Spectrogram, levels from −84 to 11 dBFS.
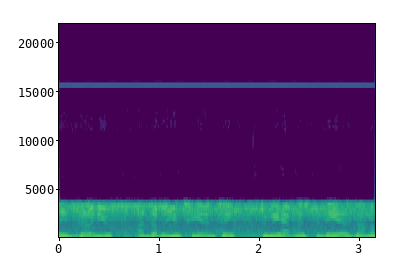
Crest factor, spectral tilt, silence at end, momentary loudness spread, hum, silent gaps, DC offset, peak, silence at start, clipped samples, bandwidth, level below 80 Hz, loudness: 14 dB; -9.5 dB/octave; 0 s; 3 LU; none; none; under 0.1%; -2 dBFS; 0 s; under 0.1%; 16.5 kHz; -38 dBFS; -15 LUFS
